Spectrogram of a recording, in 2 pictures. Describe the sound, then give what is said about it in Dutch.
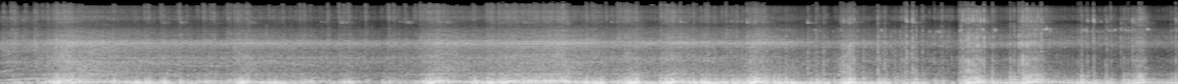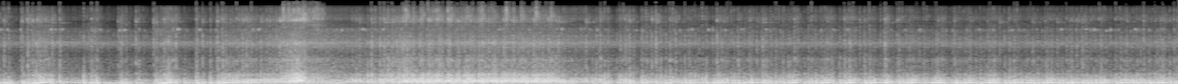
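Vehicle engine revving while driving up a hill, a continuous rumbling drone with repeated surges and dips in revs, with no talk over it. “Alsof ik een berg nader. Ik zal proberen het tegenop te rijden.”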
